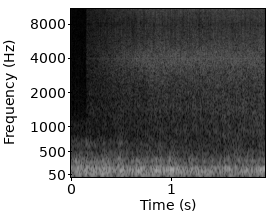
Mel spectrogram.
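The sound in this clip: Thunder rolls as a deep, continuous low rumble that stays steady in loudness for the whole stretch, with no voices and no distinct cracks or separate claps.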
